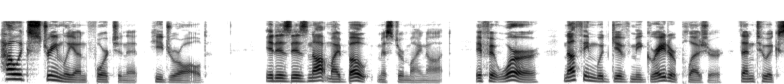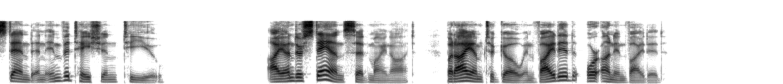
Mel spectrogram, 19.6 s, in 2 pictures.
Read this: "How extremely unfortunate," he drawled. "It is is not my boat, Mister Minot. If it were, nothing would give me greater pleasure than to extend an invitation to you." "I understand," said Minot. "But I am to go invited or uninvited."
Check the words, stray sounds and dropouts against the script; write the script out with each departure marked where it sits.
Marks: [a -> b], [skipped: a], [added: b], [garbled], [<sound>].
"How extremely unfortunate," he drawled. "It is is not my boat, Mister Minot. If it were, nothing would give me greater pleasure than to extend an invitation to you." "I understand," said Minot. "But I am to go invited or uninvited."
